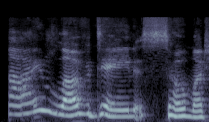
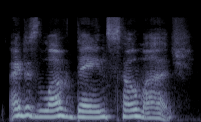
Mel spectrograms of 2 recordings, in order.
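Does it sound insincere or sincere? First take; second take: sincere; insincere. First: It sounds earnest and sincere. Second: It sounds flat and insincere.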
